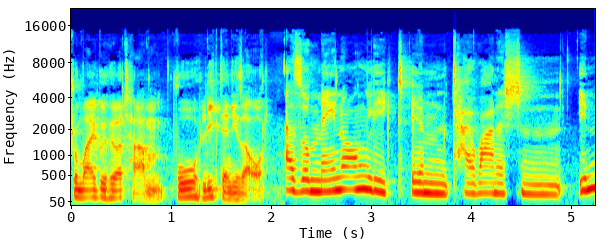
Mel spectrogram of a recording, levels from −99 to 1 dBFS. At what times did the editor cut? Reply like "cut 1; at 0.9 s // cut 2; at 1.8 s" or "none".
cut 1; at 2.1 s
